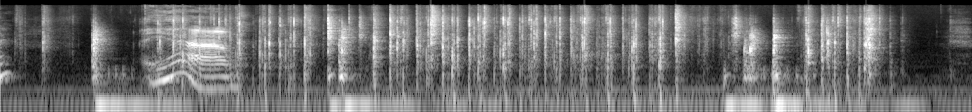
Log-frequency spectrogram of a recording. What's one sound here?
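Playing cards riffle and rustle as they are shuffled.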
